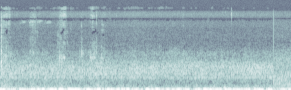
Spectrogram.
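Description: A wooden spoon clinks and scrapes against a wooden cup while stirring tea.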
